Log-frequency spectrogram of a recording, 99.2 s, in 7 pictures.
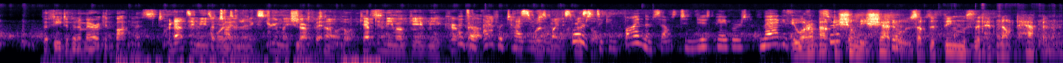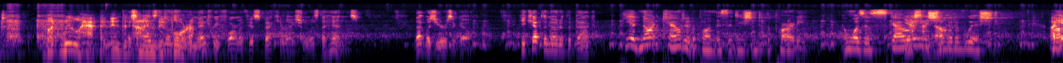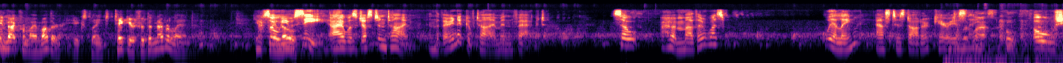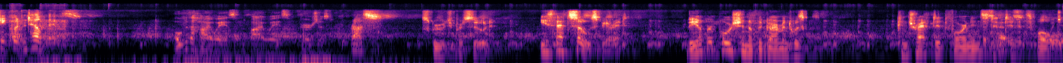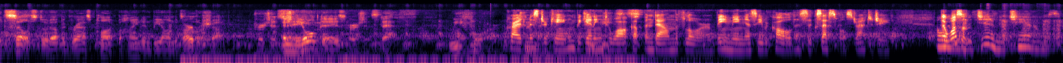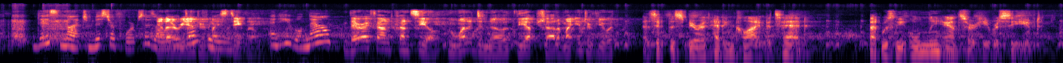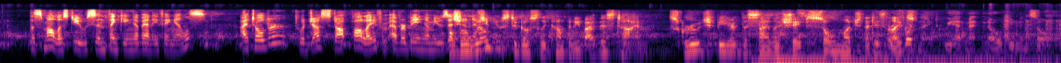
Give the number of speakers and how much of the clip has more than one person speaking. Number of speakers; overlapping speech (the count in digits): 8, about 25%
